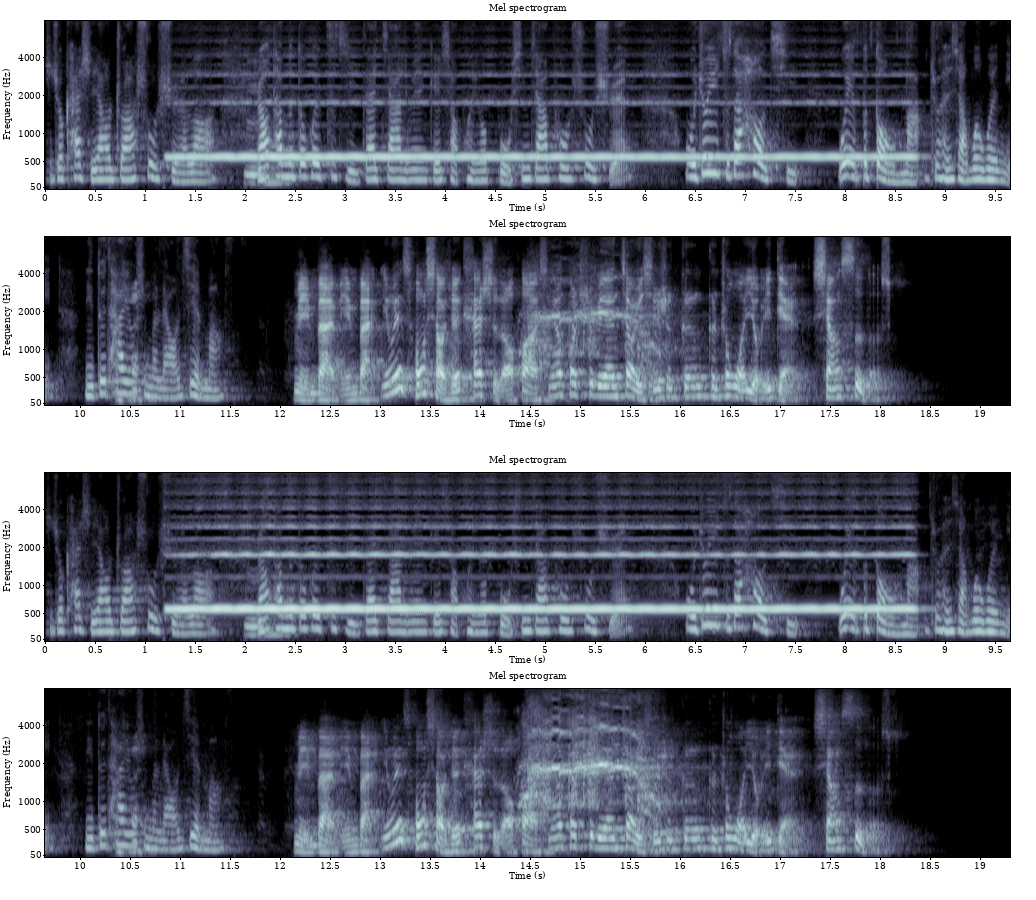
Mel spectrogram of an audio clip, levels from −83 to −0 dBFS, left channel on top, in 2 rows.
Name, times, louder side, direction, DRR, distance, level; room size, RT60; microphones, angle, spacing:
voice 1, 0.0-7.5 7.9-9.7 10.0-11.5, left 2 dB, 40° left, 1.2 m, -27 dB
sound 1, 1.2-8.8, right 4 dB, 40° right, 1.0 m, -19 dB
voice 2, 12.1-18.1, left 3 dB, 75° left, 3.0 m, -23 dB
sound 2, 14.3-16.1, right 8 dB, 85° right, 1.1 m, -25 dB
28.0 x 22.5 x 4.3 m
head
